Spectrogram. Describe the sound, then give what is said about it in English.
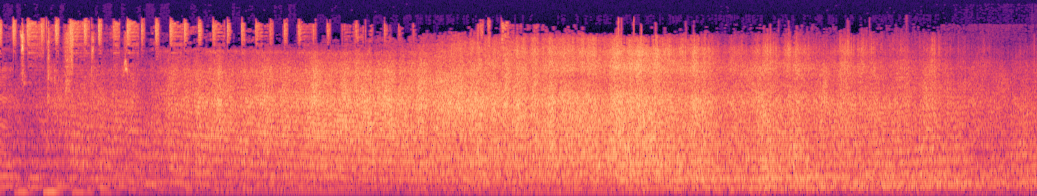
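An airplane flies past overhead, its loud, steady engine roar swelling toward the middle and sliding in pitch as it goes by, filling the whole stretch without a break. “Yeah, I just thought I'd let that plane go past.”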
